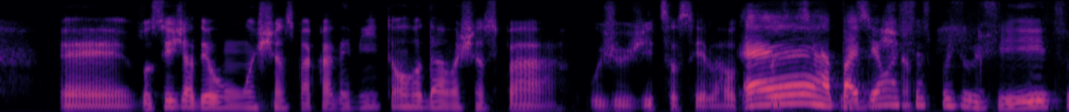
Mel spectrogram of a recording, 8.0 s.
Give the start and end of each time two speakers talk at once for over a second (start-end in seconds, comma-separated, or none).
5.5-6.9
